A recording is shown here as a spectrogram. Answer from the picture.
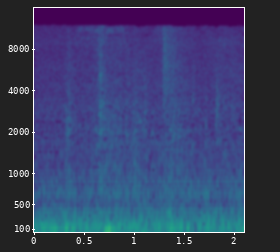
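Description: Steady low hum of a quiet church room with a few soft paper rustles and a light thump about three quarters of a second in: Bible pages being turned at the lectern while the passage is found.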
